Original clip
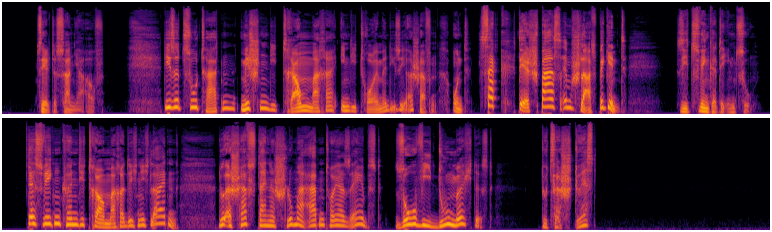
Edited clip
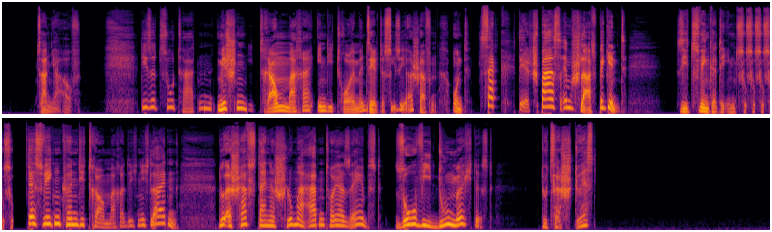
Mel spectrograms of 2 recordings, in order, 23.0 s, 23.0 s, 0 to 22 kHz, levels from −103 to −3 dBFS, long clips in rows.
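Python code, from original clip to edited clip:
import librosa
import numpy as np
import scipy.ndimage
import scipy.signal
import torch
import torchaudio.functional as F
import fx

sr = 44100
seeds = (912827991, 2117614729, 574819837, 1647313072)

y = fx.edit(x, sr, fx.move(start_s=0.57, length_s=0.35, to_s=5.84),
    fx.clip_gain(start_s=2.33, length_s=1.06, db=-10.0),
    fx.fade_in_span(start_s=4.03, length_s=0.41),
    fx.fade_out_to(start_s=6.84, length_s=1.13, floor_db=-14.0),
    fx.stutter_over(start_s=11.04, slice_s=0.13, count=5),
    fx.fade_down_up(start_s=12.83, length_s=0.89, db=-10.5, fade_s=0.15), tone=tone)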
